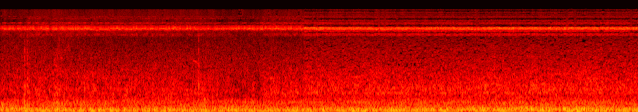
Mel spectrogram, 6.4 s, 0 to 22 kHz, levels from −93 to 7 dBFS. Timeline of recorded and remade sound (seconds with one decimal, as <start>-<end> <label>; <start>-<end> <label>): 0.0-3.2 recorded; 3.2-3.8 remade; 3.8-4.7 recorded; 4.7-5.5 remade; 5.5-6.4 recorded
